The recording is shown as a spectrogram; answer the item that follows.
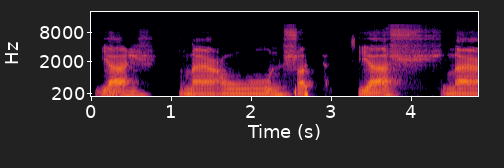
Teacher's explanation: Tetapi karena bertemu dengan huruf terakhir yang dibaca sukun karena waqaf maka menjadi mad arid lisukun. Dibaca panjang boleh 6 atau dua harakat.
